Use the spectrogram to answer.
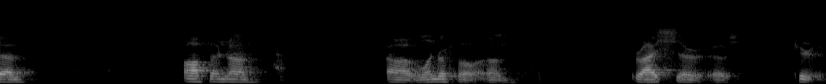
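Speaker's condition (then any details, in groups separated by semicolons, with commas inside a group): Tongue cancer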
